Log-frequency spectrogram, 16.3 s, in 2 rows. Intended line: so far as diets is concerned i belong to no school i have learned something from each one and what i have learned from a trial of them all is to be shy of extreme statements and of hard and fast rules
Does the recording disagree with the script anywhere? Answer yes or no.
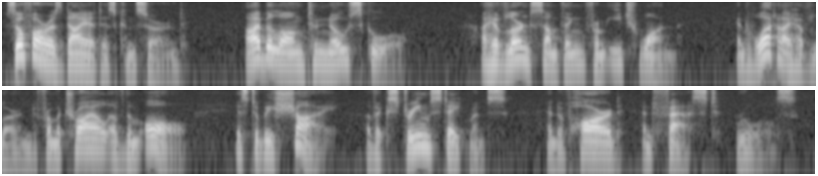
yes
